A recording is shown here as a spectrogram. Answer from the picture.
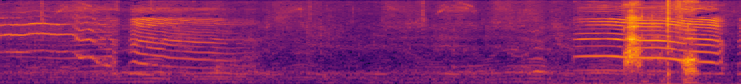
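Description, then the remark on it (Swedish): A young child cries and bawls in drawn-out, wavering wails that swell louder toward the end, with a noisy background murmur underneath. “Värst var den där ungen sitter och bölar hela tiden.”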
